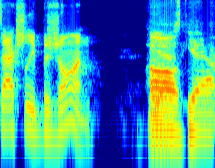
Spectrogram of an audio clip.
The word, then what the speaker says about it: Bijan: It's actually Bijan.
